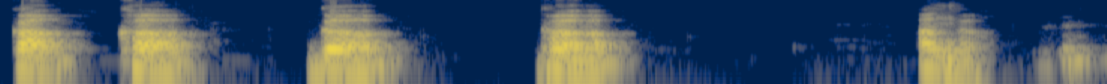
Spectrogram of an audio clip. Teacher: वर्ग क ख ग घ अंग ये क वर्ग होता है कंठ से होता है गले से बोला जाता है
